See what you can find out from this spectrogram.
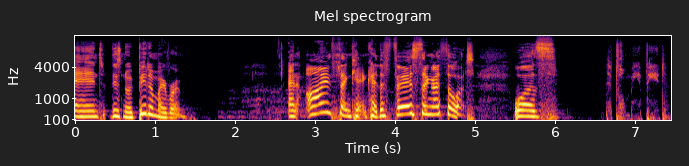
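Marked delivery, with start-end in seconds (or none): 6.6-7.4 hushed, whispered under the breath. Recalling walking into the bedroom, the speaker voices the first thought, whispering. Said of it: "I don't know why I'm whispering".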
